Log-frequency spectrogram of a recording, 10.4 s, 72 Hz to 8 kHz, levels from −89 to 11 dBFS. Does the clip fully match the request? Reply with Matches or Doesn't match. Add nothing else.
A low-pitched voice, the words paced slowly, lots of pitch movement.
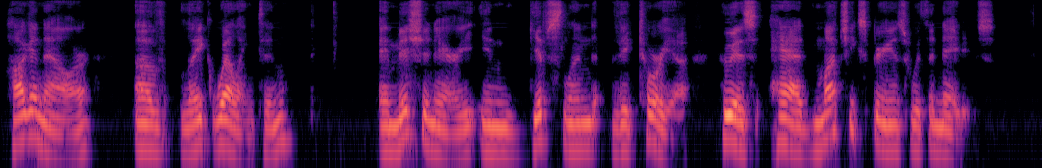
Matches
